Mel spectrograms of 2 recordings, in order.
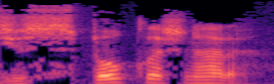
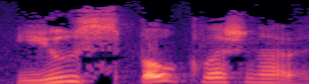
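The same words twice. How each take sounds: First: Said in the usual way. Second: "You spoke Lashon Hara" slower, pitched higher, every word weighed; slow grave emphasis. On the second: Acted. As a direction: let the sin sink in slowly. Rabbi repeats the woman's confession.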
